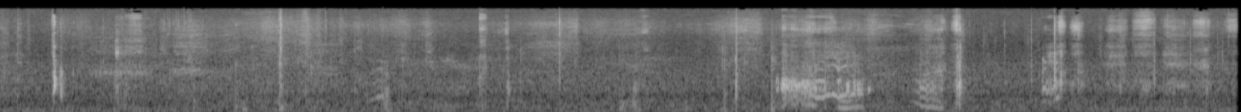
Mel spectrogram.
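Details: Child with hiccups: brief sharp catches recur every second or two, about seven in all, over household background noise.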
